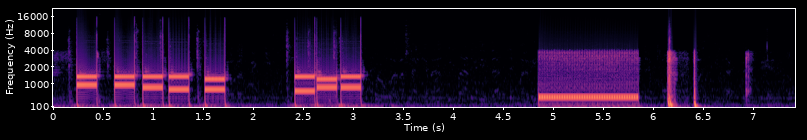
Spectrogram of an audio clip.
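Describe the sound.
Touch-tone phone dialing for a call: a rapid string of electronic keypad beeps in two bursts, then one long steady ringing tone, followed by a few short clicks.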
